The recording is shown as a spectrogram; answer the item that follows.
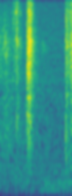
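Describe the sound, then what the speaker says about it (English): Scissors trim tissue paper off a craft piece in two quick, quiet snips, close by, with near silence between them. "All you do is just cut the tissue paper off."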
